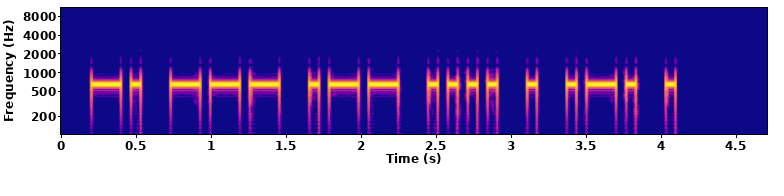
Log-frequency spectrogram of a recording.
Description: Morse code, heard as a keyed tone, about 18 wpm, 650 Hz. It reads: NOWHERE
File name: 04-Chapter-04 18 WPM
